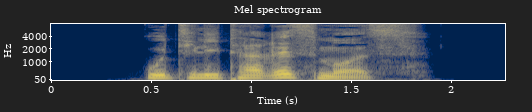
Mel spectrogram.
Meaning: utilitarianism (the theory of the "greatest happiness for the greatest number of people")
- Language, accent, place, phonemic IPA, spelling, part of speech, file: German, Germany, Berlin, /utilitaˈʁɪsmʊs/, Utilitarismus, noun, De-Utilitarismus.ogg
